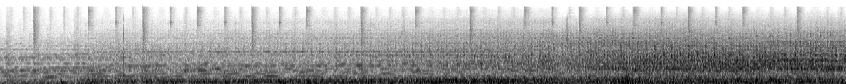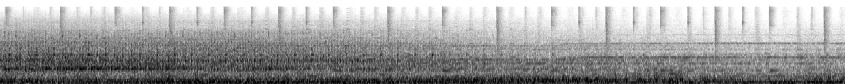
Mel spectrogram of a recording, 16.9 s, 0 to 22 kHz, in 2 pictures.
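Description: Background music over a full-size 4x4 truck driving over the camera on a snow-covered road. Its engine and the rush of big off-road tyres on snow build, loudest through the middle, then ease off.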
